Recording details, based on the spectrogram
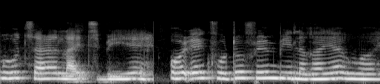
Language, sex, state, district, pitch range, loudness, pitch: Hindi, female, Arunachal Pradesh, Papum Pare, 250-280 Hz, -9 LUFS, 265 Hz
